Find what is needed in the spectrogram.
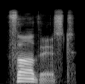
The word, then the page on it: farthest: British English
